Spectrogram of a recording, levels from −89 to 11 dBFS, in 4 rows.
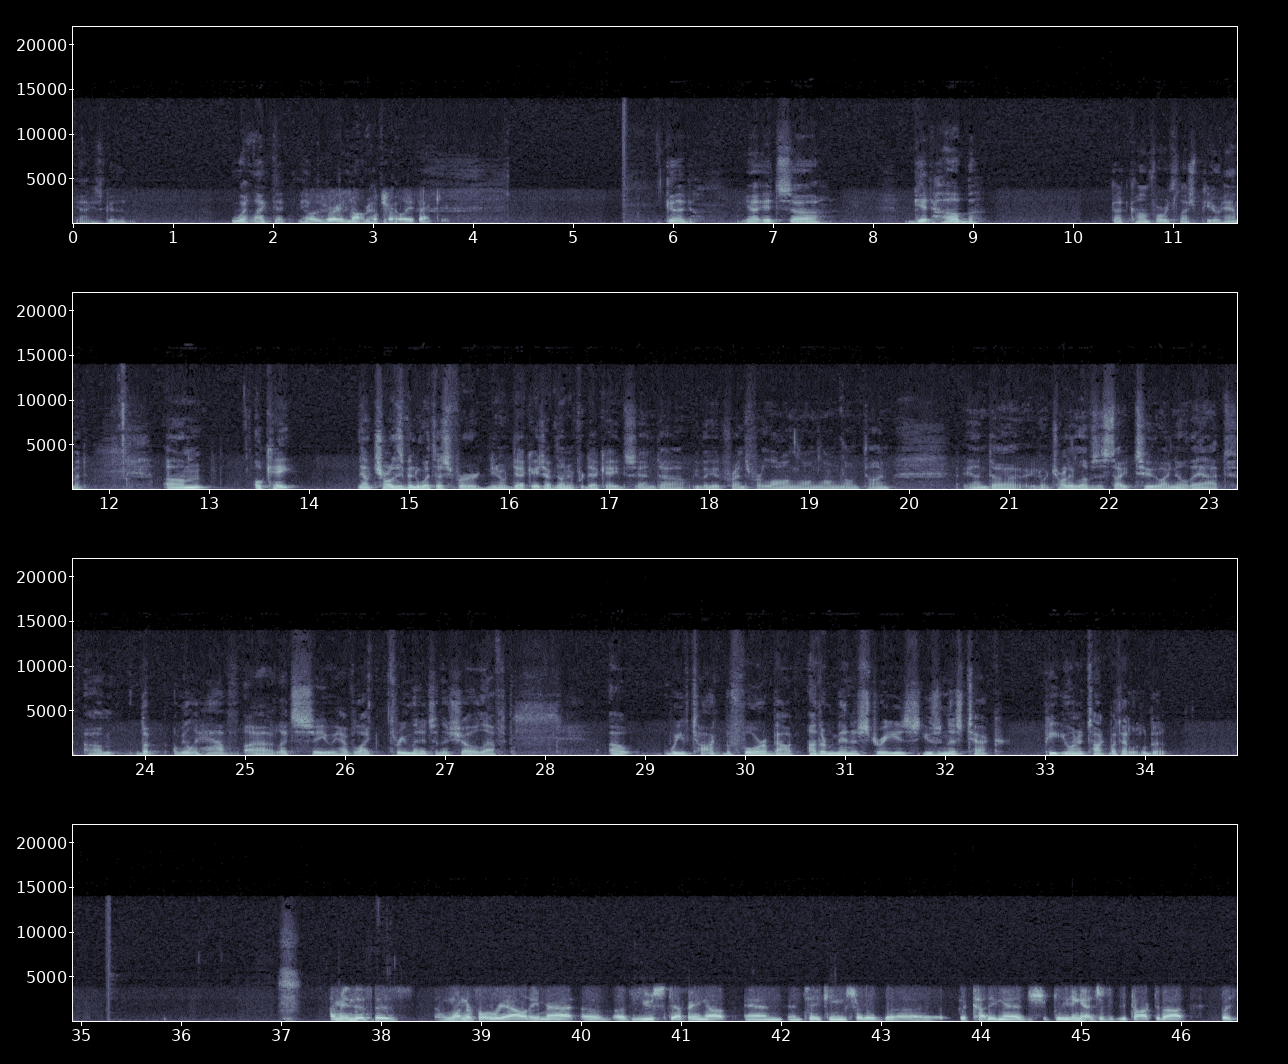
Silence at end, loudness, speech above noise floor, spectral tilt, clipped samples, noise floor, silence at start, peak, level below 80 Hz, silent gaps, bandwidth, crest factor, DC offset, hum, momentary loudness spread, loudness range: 0 s; -19 LUFS; 32 dB; -6 dB/octave; under 0.1%; -50 dBFS; 0.05 s; -4 dBFS; -38 dBFS; none; 14.5 kHz; 16 dB; under 0.1%; none; 16 LU; 10 LU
